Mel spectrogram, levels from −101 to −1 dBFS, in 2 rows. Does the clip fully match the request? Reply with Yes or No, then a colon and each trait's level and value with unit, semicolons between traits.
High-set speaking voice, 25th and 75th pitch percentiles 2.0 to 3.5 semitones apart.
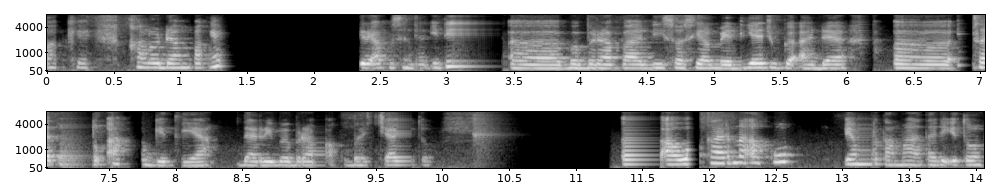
Yes: high, 205 Hz; average, 2.9 semitones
